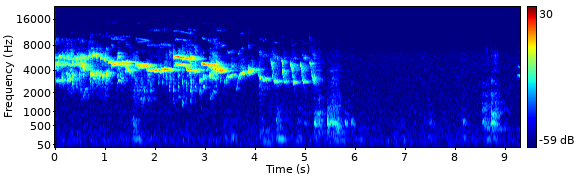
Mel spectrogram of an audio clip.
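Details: Four-month-old Russian canaries sing a whistled warbling phrase into a quick pulsed trill, then fall silent apart from a few soft clicks.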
